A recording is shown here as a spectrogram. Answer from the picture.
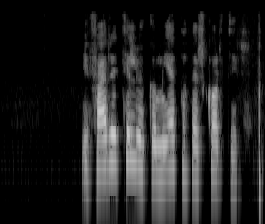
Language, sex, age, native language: Icelandic, female, 50-59, Icelandic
